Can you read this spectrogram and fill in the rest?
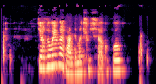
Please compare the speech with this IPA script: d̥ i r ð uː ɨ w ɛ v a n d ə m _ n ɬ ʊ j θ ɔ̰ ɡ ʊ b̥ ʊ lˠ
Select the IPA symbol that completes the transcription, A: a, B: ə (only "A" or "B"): B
